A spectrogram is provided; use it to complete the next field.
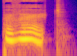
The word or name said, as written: pervert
